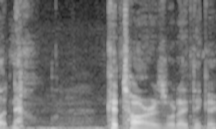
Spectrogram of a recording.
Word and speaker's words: Qatar: was because there were so many variations on how to pronounce that name and I kind of settled it on Qatar but of course I've heard it guitar as well or gutter gutter may be phonetically correct I don't know but this doesn't sound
